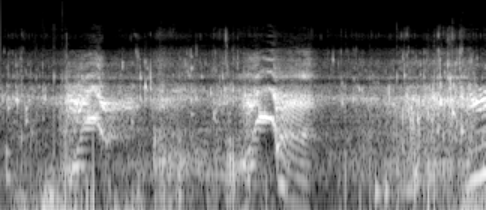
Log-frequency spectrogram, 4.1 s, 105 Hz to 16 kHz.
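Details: A lone male humpback whale on the Silver Bank in February 2023, recorded while snorkeling above him, sings drawn-out, wavering moans that swoop down and up, over splashing water noise.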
